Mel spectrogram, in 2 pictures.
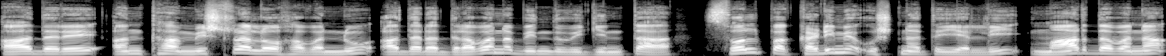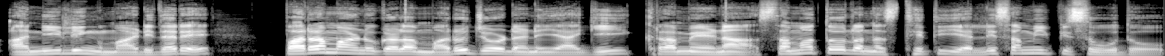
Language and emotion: Kannada, neutral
